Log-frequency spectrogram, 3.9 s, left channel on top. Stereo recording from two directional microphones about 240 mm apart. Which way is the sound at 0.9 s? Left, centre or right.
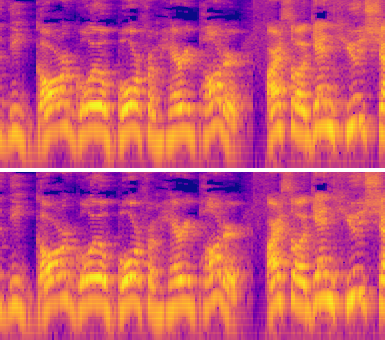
Centre.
